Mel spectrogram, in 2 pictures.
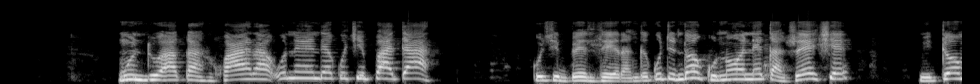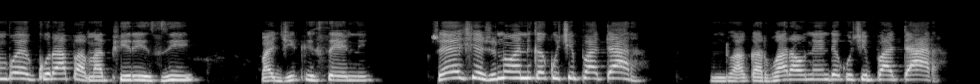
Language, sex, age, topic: Ndau, female, 36-49, health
